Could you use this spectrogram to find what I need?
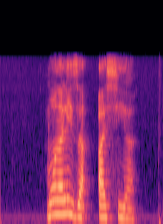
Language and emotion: Russian, neutral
